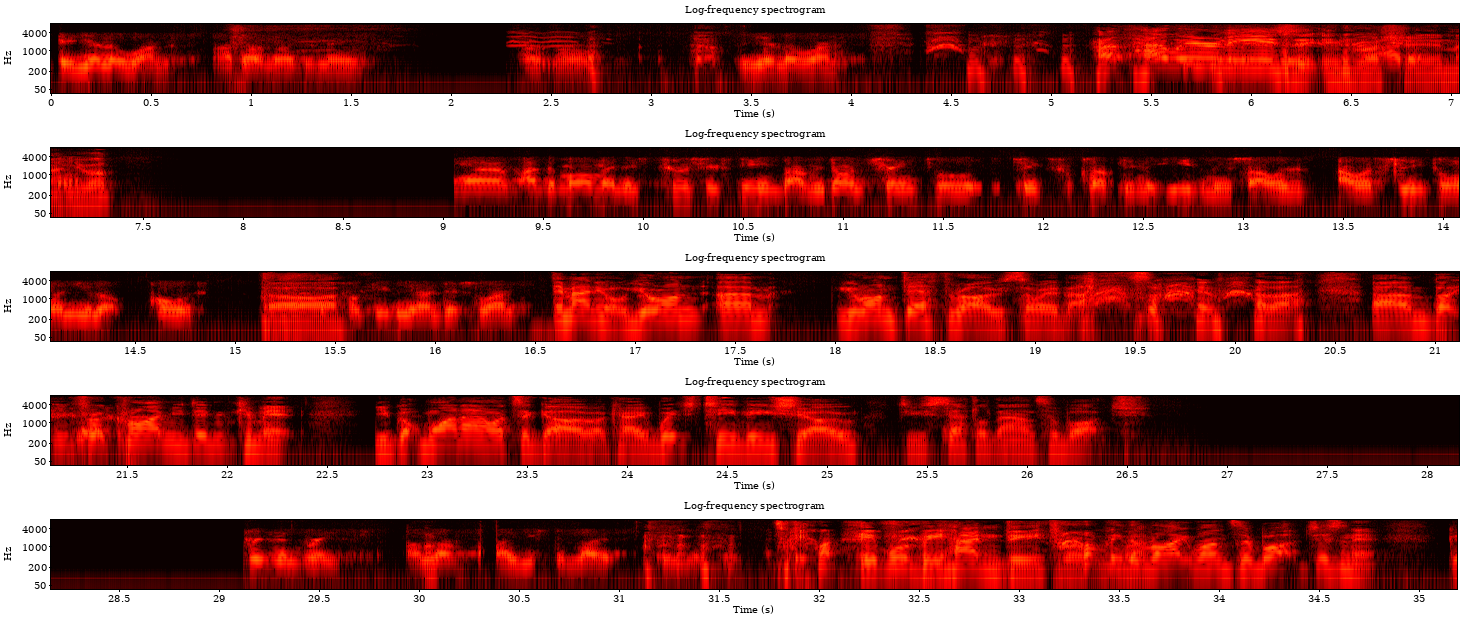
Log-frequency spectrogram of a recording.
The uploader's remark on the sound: a few funny call in's!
